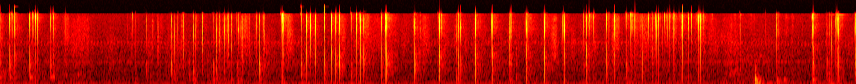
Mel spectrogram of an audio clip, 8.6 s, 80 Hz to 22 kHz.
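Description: A small, hollow, glossy-glazed ceramic shot glass, held in the hands, is rubbed and tapped with long acrylic nails. About 35 sharp, bright clicks with very short ring ride over a faint scratchy rubbing. A single duller low knock comes near the end.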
